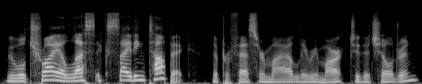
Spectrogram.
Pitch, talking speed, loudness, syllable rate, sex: 145 Hz, 200 wpm, -20 LUFS, 5.8 syllables/s, male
